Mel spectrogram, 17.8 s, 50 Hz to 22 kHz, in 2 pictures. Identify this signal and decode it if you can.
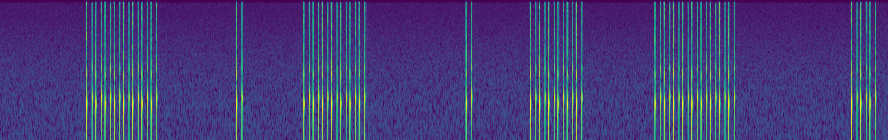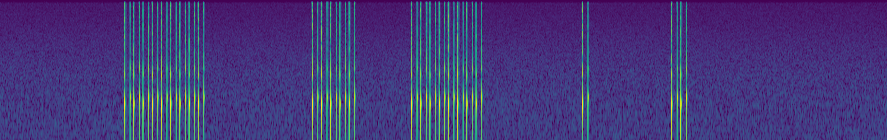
Pulse dialling, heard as clicks on a phone line, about 11 pulses a second. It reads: 8 1 7 1 6 9 3 9 5 8 1 2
